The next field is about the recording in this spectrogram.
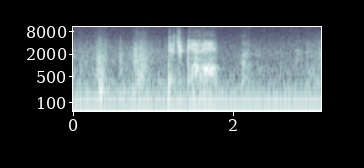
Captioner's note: whispers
